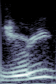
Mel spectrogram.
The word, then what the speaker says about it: Juri: Is that how you say her name, Juri?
